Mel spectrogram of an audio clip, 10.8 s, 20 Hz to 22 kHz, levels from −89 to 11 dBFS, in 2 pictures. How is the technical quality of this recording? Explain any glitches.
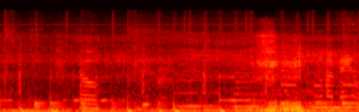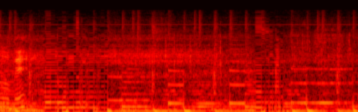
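The recording has two glitches of the same kind, robotic sound from repeated short buffers, from 6.04 to 7.0 s and again from 9.22 to 9.63 s. In both stretches the sound turns into a rigid, metallic buzz at a fixed 188 Hz that only loosely tracks the underlying audio. The likely cause is audio arriving too late, with the software refilling the gap by looping the last fragment of roughly 5 ms. That length matches the 188 Hz buzz, and the fragment seems to repeat for most of each stretch. On a spectrogram these sections show evenly spaced horizontal harmonics at multiples of 188 Hz. The waveform shows a short identical cycle repeating.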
